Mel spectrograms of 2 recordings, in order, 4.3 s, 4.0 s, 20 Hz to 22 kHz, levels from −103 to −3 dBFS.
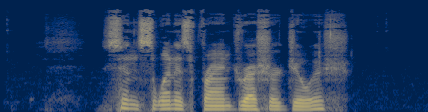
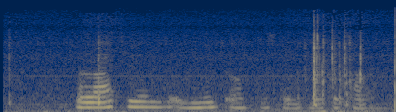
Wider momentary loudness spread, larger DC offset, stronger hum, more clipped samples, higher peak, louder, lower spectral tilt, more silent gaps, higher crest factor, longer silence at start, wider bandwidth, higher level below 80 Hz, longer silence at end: second, 10 LU vs 16 LU; neither; neither; neither; first, -16 dBFS vs -20 dBFS; first, -33 LUFS vs -42 LUFS; second, -4.5 dB/octave vs -6 dB/octave; neither; about the same, 18 dB vs 22 dB; first, 1.05 s vs 0.05 s; about the same, 15.5 kHz vs 15 kHz; second, -70 dBFS vs -60 dBFS; first, 0.85 s vs 0 s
